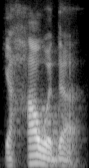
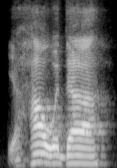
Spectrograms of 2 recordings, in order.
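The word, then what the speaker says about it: יהודה: And that name in Hebrew is it's pronounced Yahawadah. Yahawadah.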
